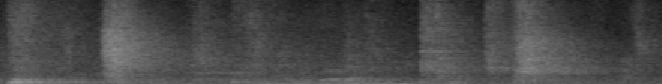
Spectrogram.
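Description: Faint murmured voices, with three short rustling noises: one about a second in and two near the end.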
